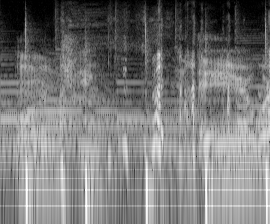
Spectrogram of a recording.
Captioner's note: laughing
